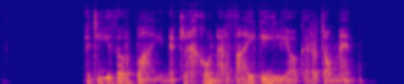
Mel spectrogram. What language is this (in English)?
Welsh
